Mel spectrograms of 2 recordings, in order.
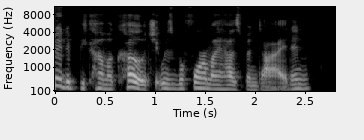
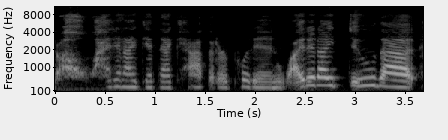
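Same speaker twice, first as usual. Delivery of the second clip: high, hushed inner lament; retold self-reproach; 5 semitones higher, 5 dB quieter than usual. Widow recalling her thoughts months afterwards, self-reproachful. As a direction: replay a regretful thought, lifted and soft at first.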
